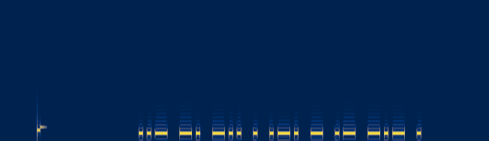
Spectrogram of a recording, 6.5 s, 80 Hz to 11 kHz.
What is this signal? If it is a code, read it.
Morse code, heard as a keyed tone, about 22 wpm, 700 Hz. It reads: UNDERTAKE
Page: Morse Code Ninja practice 22wpm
